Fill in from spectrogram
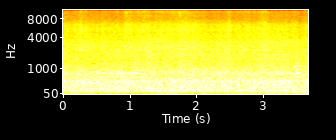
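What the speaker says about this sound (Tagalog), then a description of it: "Maingay po tayo rito kasi malapit po tayo sa LRT." Light rail train rumbling steadily close by an outdoor Japan surplus shop, a loud, continuous rolling roar with no distinct break over the whole stretch.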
